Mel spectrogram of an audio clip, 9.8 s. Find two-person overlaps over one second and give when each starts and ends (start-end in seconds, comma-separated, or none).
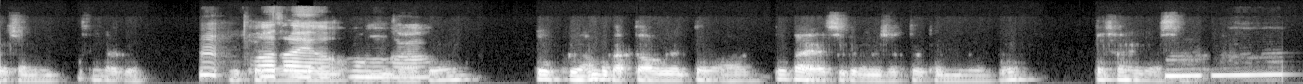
1.7-3.3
